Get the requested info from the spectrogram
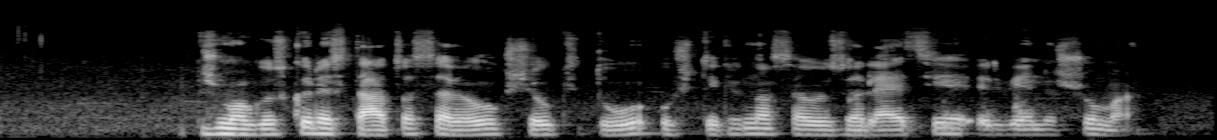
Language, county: Lithuanian, Šiauliai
